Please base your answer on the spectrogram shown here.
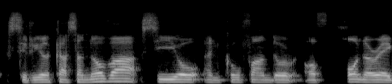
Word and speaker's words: Cyril Casanova: pleasure of having with me on this call serial Casanova CEO and co-founder of Honore gaming serial am I pronouncing the your name and Company correctly perfectly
